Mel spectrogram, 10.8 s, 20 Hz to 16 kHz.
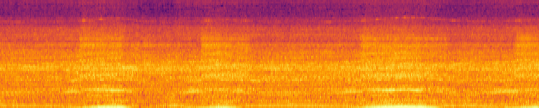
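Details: Renault Mégane II phase 2 1.5 dCi 85 diesel, 150,000 km, revs swelling and easing between 1500 and 2000 rpm with a metallic rattle riding on top; source not yet identified.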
